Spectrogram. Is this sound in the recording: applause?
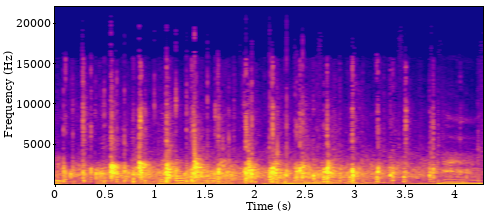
yes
